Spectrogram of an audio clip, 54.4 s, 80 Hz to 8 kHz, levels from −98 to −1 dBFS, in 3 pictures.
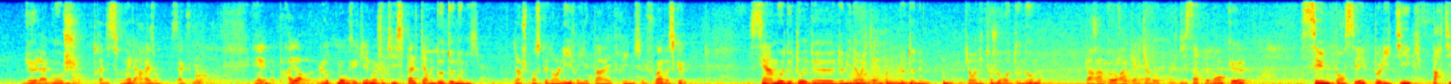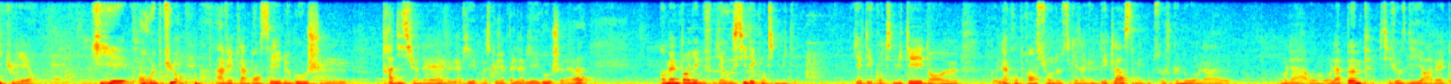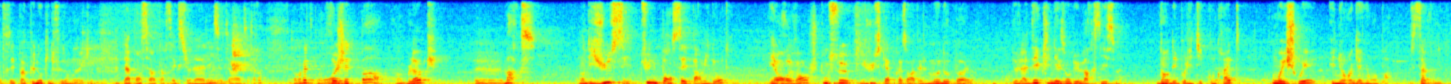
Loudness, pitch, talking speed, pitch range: -18 LUFS, 145 Hz, 215 wpm, 125-170 Hz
